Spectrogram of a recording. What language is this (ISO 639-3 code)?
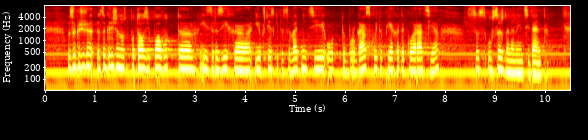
bul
